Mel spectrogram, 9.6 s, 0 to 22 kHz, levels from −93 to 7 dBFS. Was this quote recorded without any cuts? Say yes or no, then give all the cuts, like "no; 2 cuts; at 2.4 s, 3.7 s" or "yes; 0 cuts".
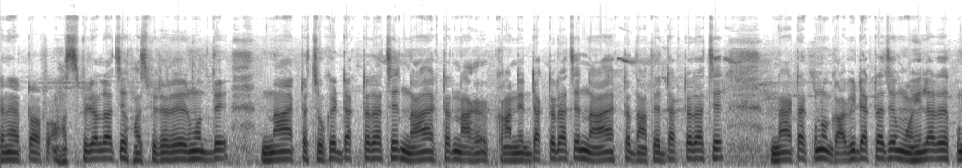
yes; 0 cuts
